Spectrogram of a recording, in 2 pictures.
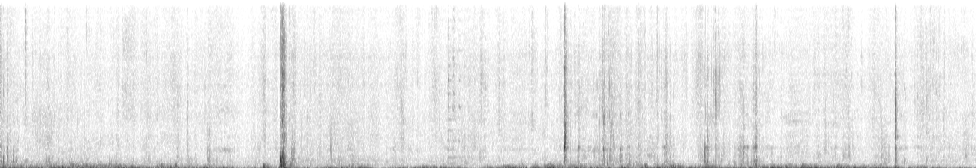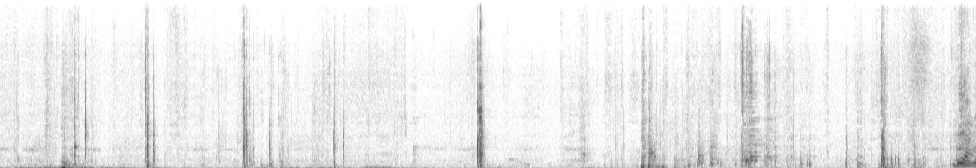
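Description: Large rocks being lifted and set against a cinder-block wall by hand, with sharp separate knocks of stone on stone, loudest about four seconds in and again near the middle. Wind rumbles on the microphone through the first half.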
